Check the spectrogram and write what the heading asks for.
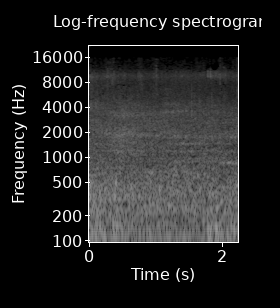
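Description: Faint, steady background noise of a large indoor hall, with no distinct event.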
